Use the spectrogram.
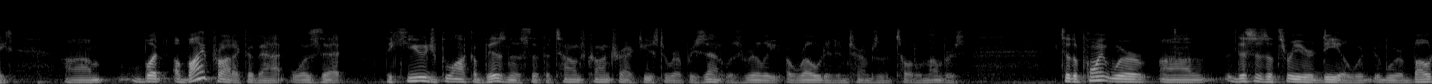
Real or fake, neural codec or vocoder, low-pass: real; none; 5.4 kHz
